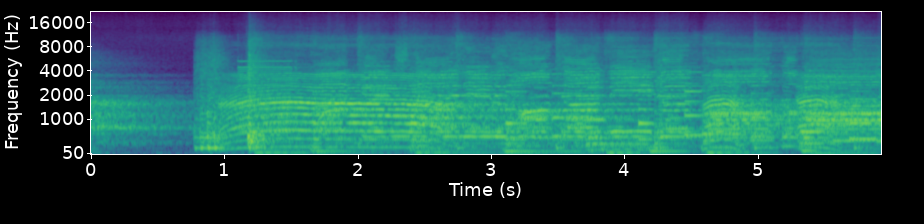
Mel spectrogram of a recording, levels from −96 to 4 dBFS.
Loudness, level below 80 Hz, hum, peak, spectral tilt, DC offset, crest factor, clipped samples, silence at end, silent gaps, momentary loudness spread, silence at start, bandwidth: -16 LUFS; -42 dBFS; none; -2 dBFS; -3 dB/octave; under 0.1%; 16 dB; under 0.1%; 0 s; none; 9 LU; 0 s; 20 kHz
